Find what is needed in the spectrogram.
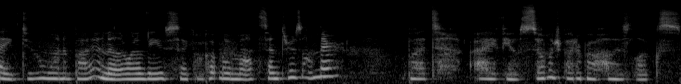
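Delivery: quiet whisper. Talking about organizing math centers with people in the other room, whispering. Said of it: "Sorry if I'm whispering".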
